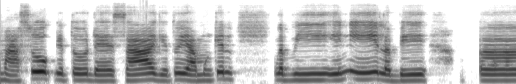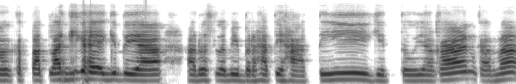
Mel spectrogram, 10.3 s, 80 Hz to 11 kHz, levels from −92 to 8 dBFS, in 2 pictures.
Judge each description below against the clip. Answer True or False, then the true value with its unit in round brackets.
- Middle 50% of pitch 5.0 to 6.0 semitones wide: True (5.5 semitones)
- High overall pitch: True (195 Hz)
